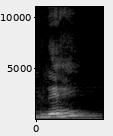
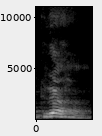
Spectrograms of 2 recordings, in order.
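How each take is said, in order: First: ग्रह as greh; contrasted pronunciation. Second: Said in the usual way. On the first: Shown as a demonstration. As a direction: give ग्रह an e vowel before the h. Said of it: "ये होता है". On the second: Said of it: "और ये होता है".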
